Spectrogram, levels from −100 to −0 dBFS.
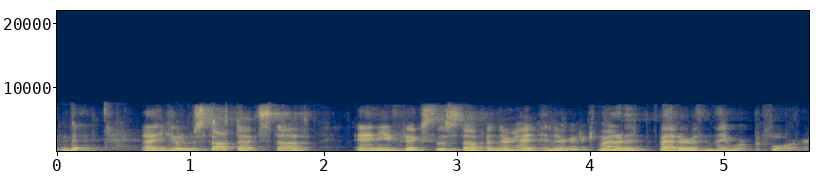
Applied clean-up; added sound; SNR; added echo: neural mask model DeepFilterNet 3.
